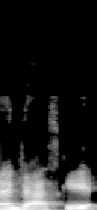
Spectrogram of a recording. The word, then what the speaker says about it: Andraski: is a common occurrence to pronounce my last name wrong i'm androski i currently live in denver colorado with my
